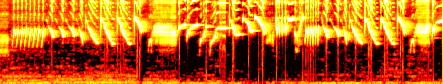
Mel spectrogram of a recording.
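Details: Lively canary delivering a long, melodious master song for teaching young birds; quick upslurred whistles alternate with buzzy high rolls in a steady stream, over a soft low background hum.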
